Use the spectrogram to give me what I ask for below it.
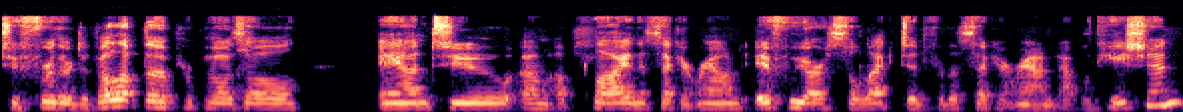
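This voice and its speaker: This is a normal speaking voice. Its pitch variation is ordinary. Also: woman. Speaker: city public art staff presenter. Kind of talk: public meeting presentation.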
